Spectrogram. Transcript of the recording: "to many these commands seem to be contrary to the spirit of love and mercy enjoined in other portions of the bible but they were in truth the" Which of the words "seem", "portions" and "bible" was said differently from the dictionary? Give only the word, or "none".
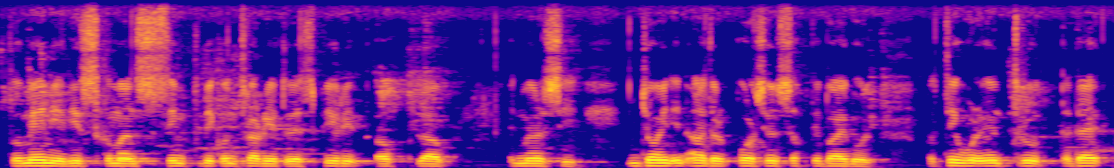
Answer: portions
